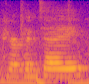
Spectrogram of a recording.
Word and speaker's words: parapente: Paragliding, parachuting, parapente.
